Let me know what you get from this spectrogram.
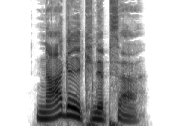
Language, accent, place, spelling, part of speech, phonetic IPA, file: German, Germany, Berlin, Nagelknipser, noun, [ˈnaːɡl̩ˌknɪpsɐ], De-Nagelknipser.ogg
- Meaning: nail clipper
